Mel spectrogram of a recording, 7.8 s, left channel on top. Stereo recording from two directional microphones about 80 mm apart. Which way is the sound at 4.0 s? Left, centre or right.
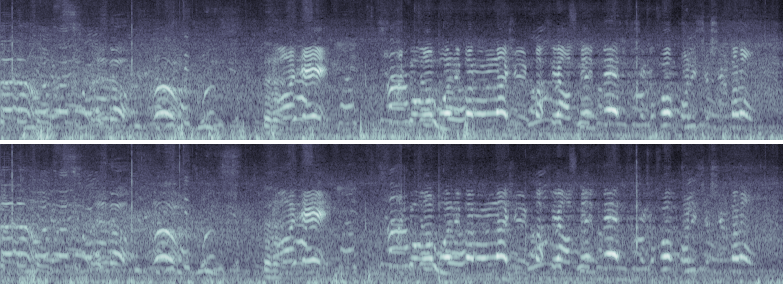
Left.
